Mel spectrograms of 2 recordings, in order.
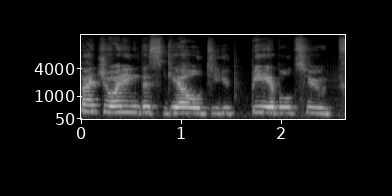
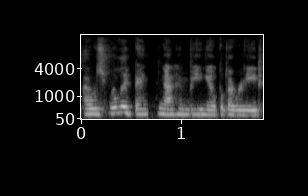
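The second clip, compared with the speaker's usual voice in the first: quiet half-whispered voice; 4 semitones lower, 3 dB quieter than usual. Voicing a character who looks back at the group: half-whispering. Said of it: "looks back at the group and whispers".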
